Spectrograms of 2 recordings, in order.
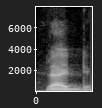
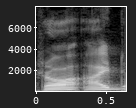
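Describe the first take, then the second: First: Said in the usual way. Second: "র আইড" as two separate sounds, র then আইড; sounded out in parts. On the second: Shown as a demonstration. Teacher showing beginners the R sound, "র আইড" sounded out. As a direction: hold র apart from আইড. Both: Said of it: "আরতে র".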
